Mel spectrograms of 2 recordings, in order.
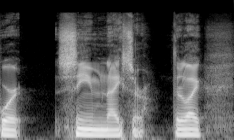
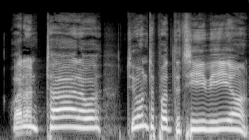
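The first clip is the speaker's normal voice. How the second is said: very high, vaguely Irish, put-on accent; 13 semitones higher than usual. Retelling a woman offering to put the TV on as he tries to sleep, maybe-Irish accent. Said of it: "Maybe she's Irish".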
